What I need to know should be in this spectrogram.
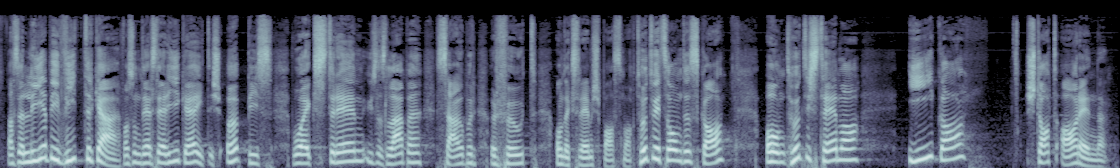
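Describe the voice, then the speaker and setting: With a Bernese accent, a man speaks in an animated tone at a fairly slow pace, his high pitch carried by lively intonation and broken by long, frequent pauses, all in a dry, close sound with no echo. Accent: Swiss German (Bernese). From Switzerland, Bernese Oberland. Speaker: pastor. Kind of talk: sermon.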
